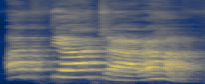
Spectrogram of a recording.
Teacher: अति प्लस आचारः, अत्याचारः, अति माने ई और बड़ा, जब हम ई और आ को एक साथ उच्चारित करेंगे तो हमारे मुंह से अपने आप ही या वर्ण उच्चारित होता है, तो अत्याचारः, ई प्लस आ बराबर या, इस तरह से उच्चारित करेंगे।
